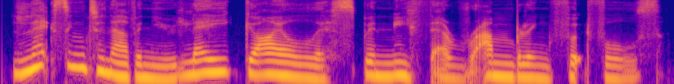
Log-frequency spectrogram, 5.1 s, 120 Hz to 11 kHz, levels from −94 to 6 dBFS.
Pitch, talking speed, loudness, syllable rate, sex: 195 Hz, 95 wpm, -16 LUFS, 3.6 syllables/s, female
